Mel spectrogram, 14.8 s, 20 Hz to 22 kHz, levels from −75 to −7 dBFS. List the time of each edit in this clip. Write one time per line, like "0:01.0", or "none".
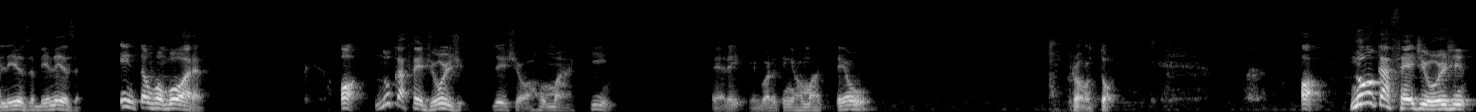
none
